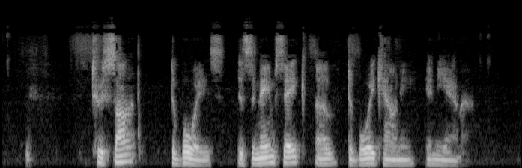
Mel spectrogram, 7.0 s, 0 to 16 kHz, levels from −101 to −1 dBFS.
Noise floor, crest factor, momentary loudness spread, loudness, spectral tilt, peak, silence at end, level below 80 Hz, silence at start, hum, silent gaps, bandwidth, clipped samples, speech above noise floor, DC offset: -76 dBFS; 20 dB; 14 LU; -27 LUFS; -6 dB/octave; -10 dBFS; 0.75 s; -58 dBFS; 0.35 s; none; none; 7.8 kHz; under 0.1%; 49 dB; under 0.1%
